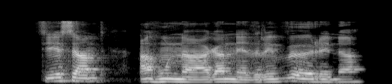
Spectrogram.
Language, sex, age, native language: Icelandic, male, 40-49, German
